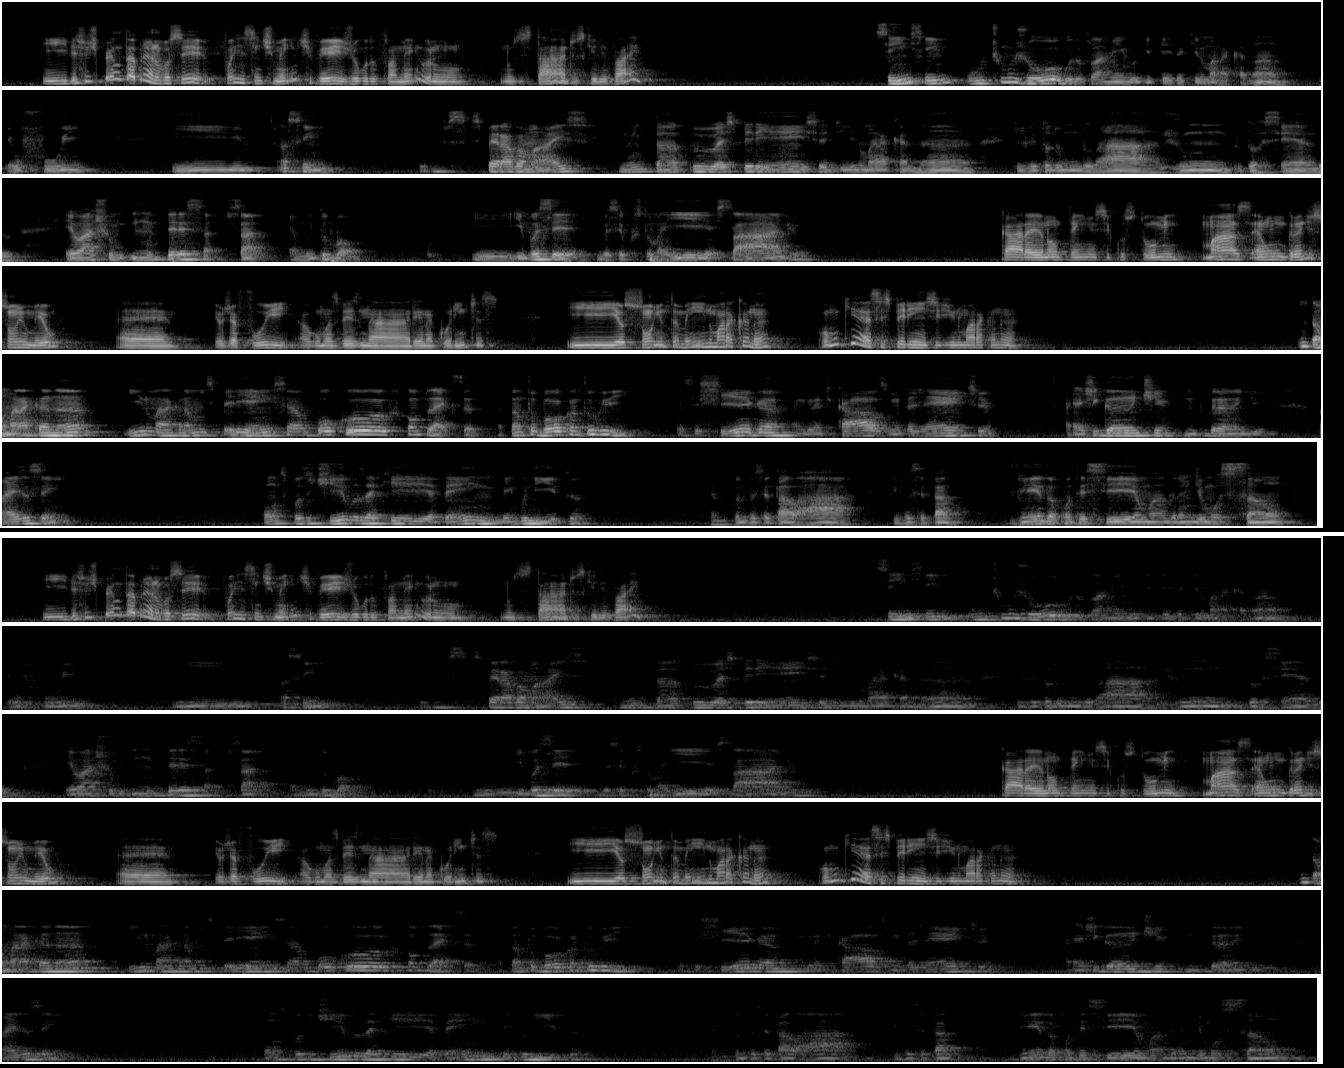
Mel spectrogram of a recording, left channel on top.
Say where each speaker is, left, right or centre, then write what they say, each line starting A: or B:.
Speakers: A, on the left; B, on the left.
A: E deixa eu te perguntar, Breno, você foi recentemente ver jogo do Flamengo no- nos estádios que ele vai?
B: Sim, sim. O último jogo do Flamengo que teve aqui no Maracanã, eu fui e, assim, s- esperava mais. No entanto, a experiência de ir no Maracanã, de ver todo mundo lá, junto, torcendo, eu acho muito interessante, sabe? É muito bom. E, e você? Você costuma ir a estádio?
A: Cara, eu não tenho esse costume, mas é um grande sonho meu. É, eu já fui algumas vezes na Arena Corinthians e eu sonho também em ir no Maracanã. Como que é essa experiência de ir no Maracanã?
B: Então, Maracanã, ir no Maracanã é uma experiência um pouco complexa. É tanto boa quanto ruim. Você chega, é um grande caos, muita gente, é gigante, muito grande. Mas, assim, pontos positivos é que é bem, bem bonito. Quando você tá lá e você tá vendo acontecer, é uma grande emoção.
